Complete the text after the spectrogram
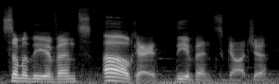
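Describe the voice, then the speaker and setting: A man's voice: medium pitch, animated, fairly quick, fairly bright tone. A man live streaming a game, chatting casually, reading dialogue aloud and breaking off into asides to chat. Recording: game music behind the voice.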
